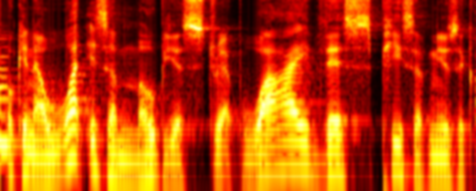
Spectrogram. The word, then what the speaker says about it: Möbius: well a meria strip it's actually spelled with an umlout m o with the umlout b i u s I'm going to say mobus for the rest of this episode but uh let's let's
